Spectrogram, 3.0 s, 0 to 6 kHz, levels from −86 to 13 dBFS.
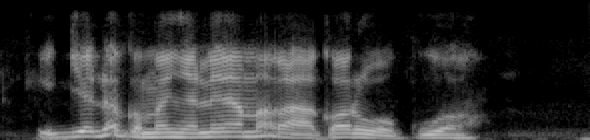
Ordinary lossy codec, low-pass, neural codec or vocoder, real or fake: none; 5.4 kHz; codec, 24 kHz, 6 kbps, HILCodec; fake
